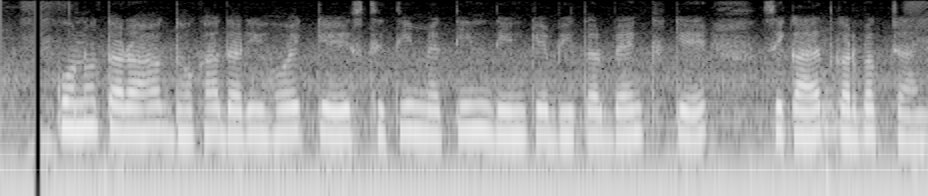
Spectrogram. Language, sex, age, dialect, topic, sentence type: Maithili, female, 18-24, Eastern / Thethi, banking, statement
